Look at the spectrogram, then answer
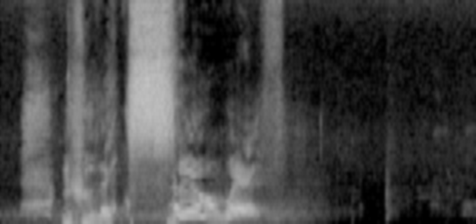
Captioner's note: laughing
